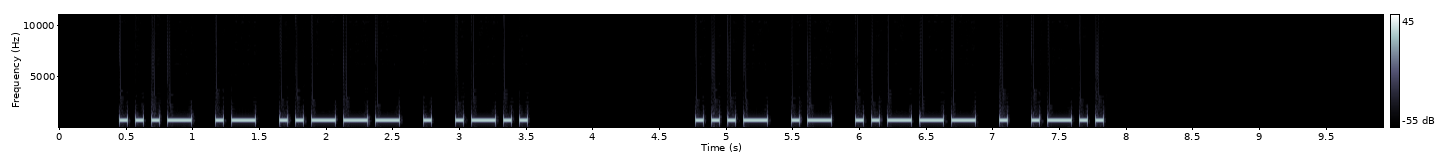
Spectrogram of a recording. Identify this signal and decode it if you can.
Morse code, heard as a keyed tone, about 20 wpm, 700 Hz. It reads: VA2EL VA2EL
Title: DXCC-100 Call Signs - 5 Characters - Repeated 2x - 20wpm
